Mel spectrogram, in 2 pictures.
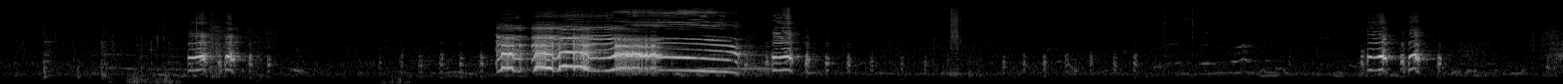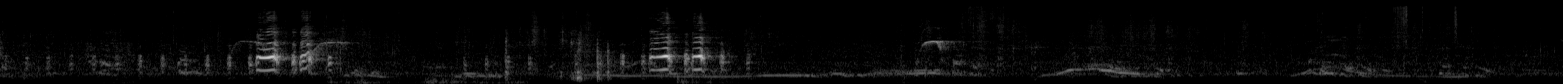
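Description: A rooster crows once, a long call about five seconds in, and short chicken calls come at intervals, four of them spread through the rest.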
